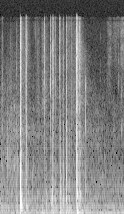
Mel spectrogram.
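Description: Computer keyboard keys being typed in an irregular run of clicks, with two louder taps about half a second in and about a second and a half in.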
